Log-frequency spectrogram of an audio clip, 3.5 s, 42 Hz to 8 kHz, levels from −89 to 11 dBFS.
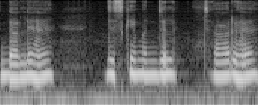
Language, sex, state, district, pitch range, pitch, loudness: Hindi, female, Bihar, Vaishali, 180-195 Hz, 190 Hz, -15 LUFS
